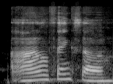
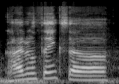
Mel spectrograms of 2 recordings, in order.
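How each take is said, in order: Both takes have the same delivery.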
